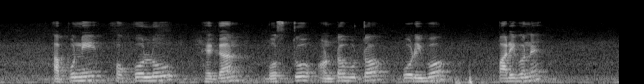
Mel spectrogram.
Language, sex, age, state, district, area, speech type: Assamese, male, 18-30, Assam, Nalbari, rural, read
